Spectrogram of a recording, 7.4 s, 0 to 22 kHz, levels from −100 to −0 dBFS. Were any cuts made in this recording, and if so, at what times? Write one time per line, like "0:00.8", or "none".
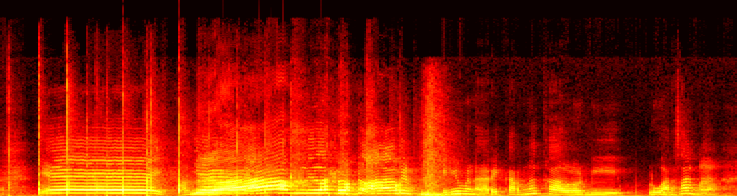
0:04.3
